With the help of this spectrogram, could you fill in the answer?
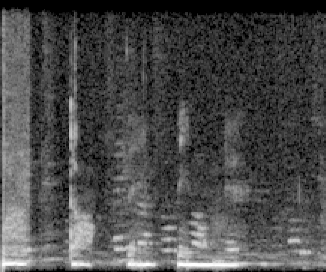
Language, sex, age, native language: Icelandic, male, 8, Icelandic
